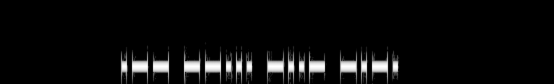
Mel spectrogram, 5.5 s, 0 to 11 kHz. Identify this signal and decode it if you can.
Morse code, heard as a keyed tone, about 23 wpm, 700 Hz. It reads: W7XC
